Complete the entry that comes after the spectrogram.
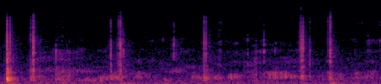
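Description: Long acrylic nails tap on the lid and sides of a closed, hollow, clear plastic compartment organizer filled with press-on nails, held in the hand. Sharp, bright clicks ring out over a soft, low shuffling rustle, each tap dying away almost instantly.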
